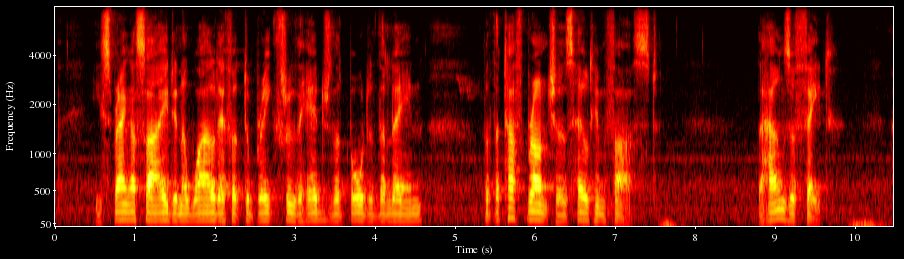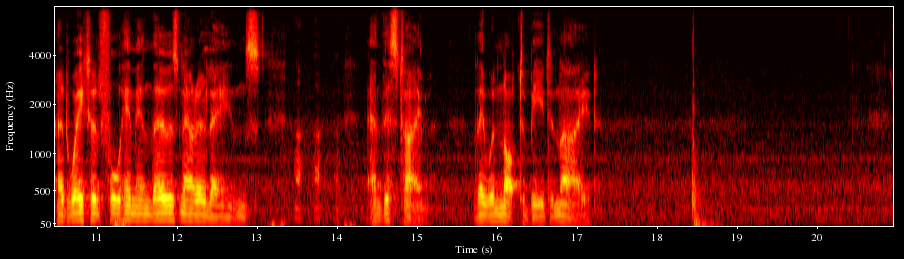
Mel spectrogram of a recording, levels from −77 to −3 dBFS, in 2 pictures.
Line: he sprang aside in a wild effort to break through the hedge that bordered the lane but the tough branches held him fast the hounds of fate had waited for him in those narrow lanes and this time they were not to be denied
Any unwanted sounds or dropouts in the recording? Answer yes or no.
yes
